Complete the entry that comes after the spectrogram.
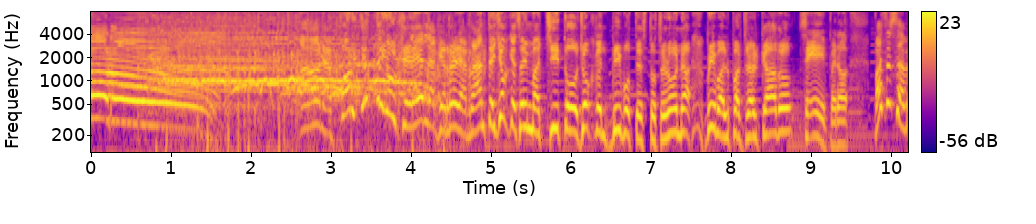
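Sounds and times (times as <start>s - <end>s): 
audience applause and cheering: 0.0s - 5.3s
speech: 3.9s - 10.2s.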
